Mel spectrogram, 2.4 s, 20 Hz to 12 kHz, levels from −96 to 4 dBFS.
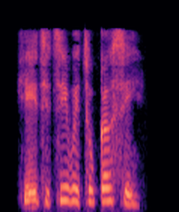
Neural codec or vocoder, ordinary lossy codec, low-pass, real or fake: codec, 16 kHz, 4.8 kbps, FACodec; AAC, 32 kbps; 7.2 kHz; fake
